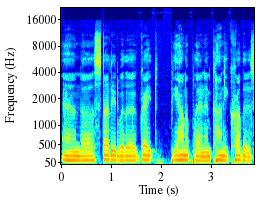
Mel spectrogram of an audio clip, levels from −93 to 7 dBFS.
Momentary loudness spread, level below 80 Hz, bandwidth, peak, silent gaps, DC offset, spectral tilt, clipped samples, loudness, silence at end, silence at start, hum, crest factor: 3 LU; -34 dBFS; 13 kHz; -6 dBFS; none; under 0.1%; -6 dB/octave; under 0.1%; -21 LUFS; 0 s; 0 s; none; 14 dB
